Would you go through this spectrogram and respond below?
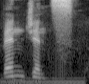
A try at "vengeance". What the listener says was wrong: Okay, give me an S there at the end. Vengeance.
